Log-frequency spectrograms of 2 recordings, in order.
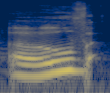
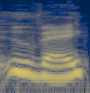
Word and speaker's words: Ove: is a man called o actually I think it's not pronounced that I think it's pronounced someone left a comment on my video U yeah a man called uve that's the Swedish pronunciation I hope I'm saying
